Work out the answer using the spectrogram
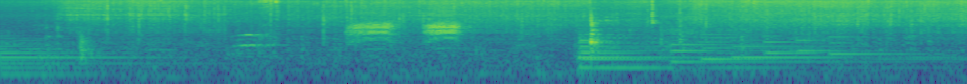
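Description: Boiled beef liver pieces dropped into hot oil with fried onions and spices in a kadai, sizzling steadily as they are stirred with a spatula. The sizzle starts about half a second in, when the liver hits the pan.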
